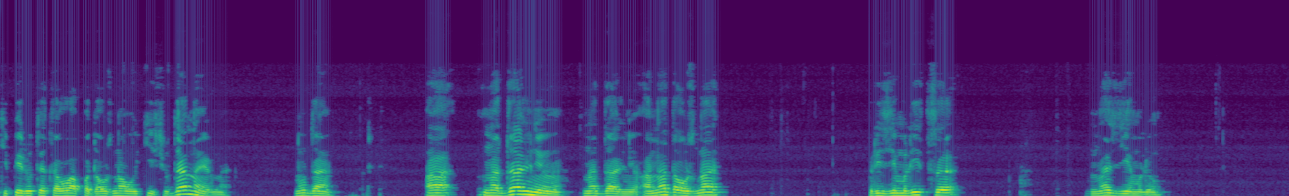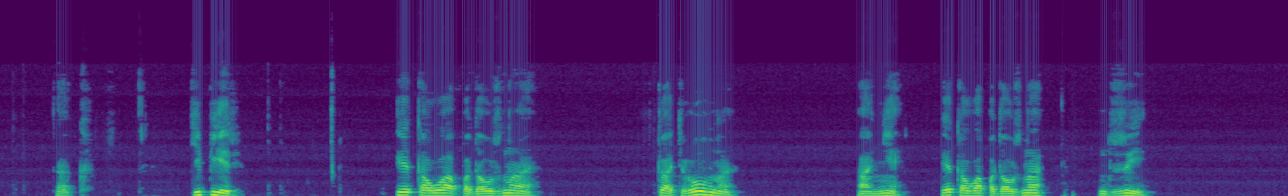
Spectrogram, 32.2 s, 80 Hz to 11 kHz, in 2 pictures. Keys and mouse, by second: 1.6 click, 2.0-3.9 middle drag, 4.4 KP_3, 7.2 click, 8.0 g, 9.7 click, 10.3 r, 13.2 click, 14.3 g, 16.3 click, 19.6 click, 21.4 g, 24.2 click, 29.3 g.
